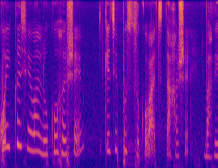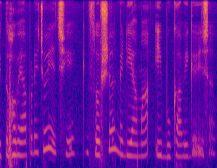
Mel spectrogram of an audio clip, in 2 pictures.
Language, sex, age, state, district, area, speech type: Gujarati, female, 18-30, Gujarat, Rajkot, rural, spontaneous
